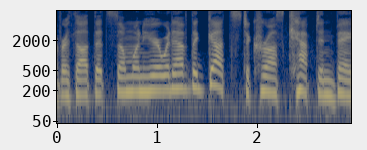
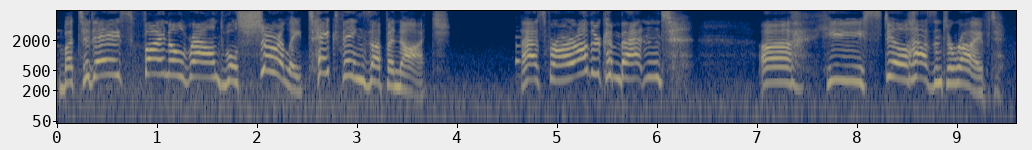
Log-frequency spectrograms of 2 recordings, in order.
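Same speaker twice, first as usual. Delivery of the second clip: arena announcer; 10 semitones higher than usual. Acted. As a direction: hype up the crowd for the final. Keeps announcing to the crowd.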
